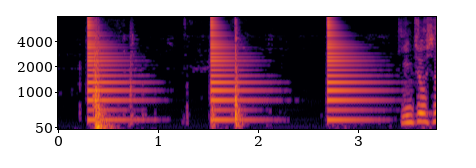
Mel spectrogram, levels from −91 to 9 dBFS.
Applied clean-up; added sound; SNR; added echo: classical method spectral subtraction.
